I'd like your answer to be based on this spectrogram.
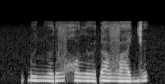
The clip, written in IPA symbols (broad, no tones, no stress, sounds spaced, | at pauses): ɓ ʏ ʎ ø ɾ ʏ v χ o l ø ɗ a v a ɟ ɪ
